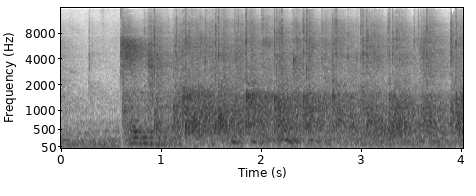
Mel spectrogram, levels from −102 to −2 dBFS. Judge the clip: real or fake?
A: real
